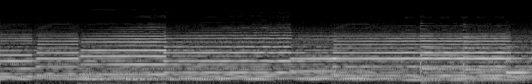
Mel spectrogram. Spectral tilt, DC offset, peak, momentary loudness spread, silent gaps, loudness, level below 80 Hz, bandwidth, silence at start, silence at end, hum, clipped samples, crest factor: -3.5 dB/octave; under 0.1%; -4 dBFS; 5 LU; none; -18 LUFS; -56 dBFS; 14.5 kHz; 0 s; 0 s; none; under 0.1%; 14 dB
